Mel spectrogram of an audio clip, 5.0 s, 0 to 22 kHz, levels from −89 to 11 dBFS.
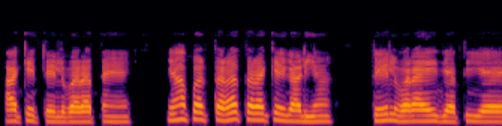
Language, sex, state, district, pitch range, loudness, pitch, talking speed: Hindi, male, Bihar, Lakhisarai, 160-200 Hz, -15 LUFS, 175 Hz, 155 wpm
